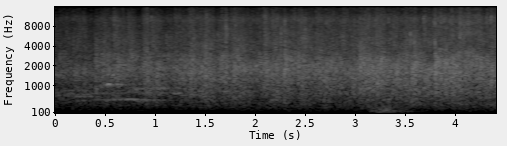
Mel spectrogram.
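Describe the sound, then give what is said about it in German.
Steady audience applause for Jesus after a German-language worship song fills the whole stretch, a dense wash of many hands clapping at once, fairly loud and sustained without pause, with a faint low thump near the end. “Ein Applaus für Jesus!”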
